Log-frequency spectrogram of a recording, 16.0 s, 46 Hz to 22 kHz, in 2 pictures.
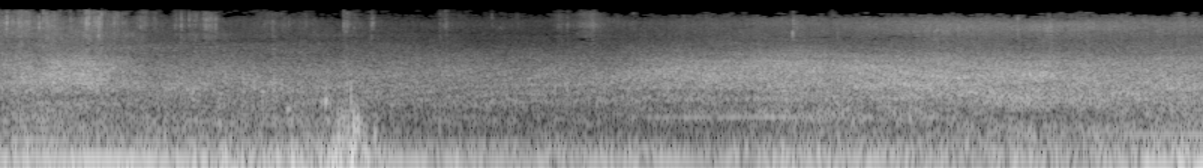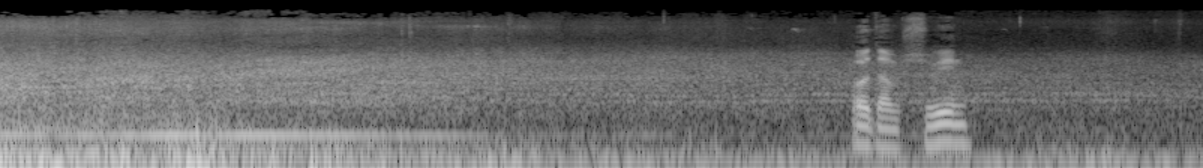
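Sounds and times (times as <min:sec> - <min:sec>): car driving past: 0:04.0 - 0:13.5.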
